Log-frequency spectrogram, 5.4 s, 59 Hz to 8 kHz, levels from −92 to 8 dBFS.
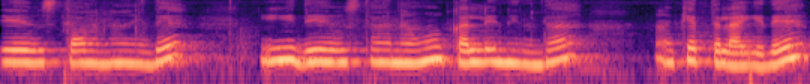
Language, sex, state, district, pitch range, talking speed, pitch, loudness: Kannada, female, Karnataka, Belgaum, 210-245 Hz, 65 wpm, 220 Hz, -13 LUFS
